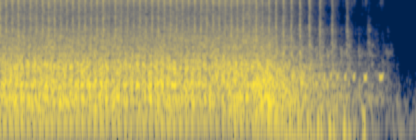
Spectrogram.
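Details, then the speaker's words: Discarded Craftsman Gold lawn mower: small engine chugging with an uneven, stumbling beat that skips now and then before dying; misfire, rusty spark plug suspected. "Feels like it's skipping. I don't know why."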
